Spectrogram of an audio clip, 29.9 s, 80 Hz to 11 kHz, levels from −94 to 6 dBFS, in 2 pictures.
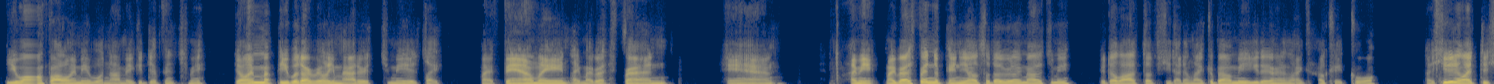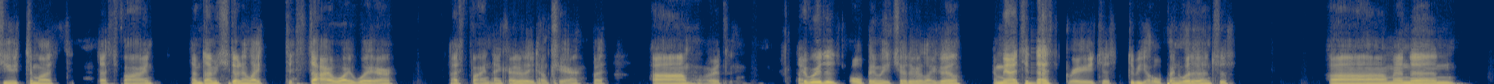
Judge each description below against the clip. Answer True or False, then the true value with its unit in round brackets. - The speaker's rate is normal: False (215 wpm)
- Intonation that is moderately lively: True (4.0 semitones)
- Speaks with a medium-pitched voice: False (125 Hz)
